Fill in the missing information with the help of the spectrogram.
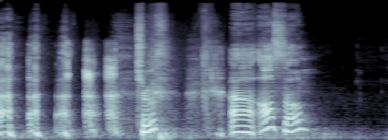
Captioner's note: laugh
